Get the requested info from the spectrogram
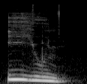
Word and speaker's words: Июнь: Auf Russisch wird er mit I vorne geschrieben. I-U-N, Merkgesnack, Iun. Und dieses I muss man auch deutlich aussprechen. Iun.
